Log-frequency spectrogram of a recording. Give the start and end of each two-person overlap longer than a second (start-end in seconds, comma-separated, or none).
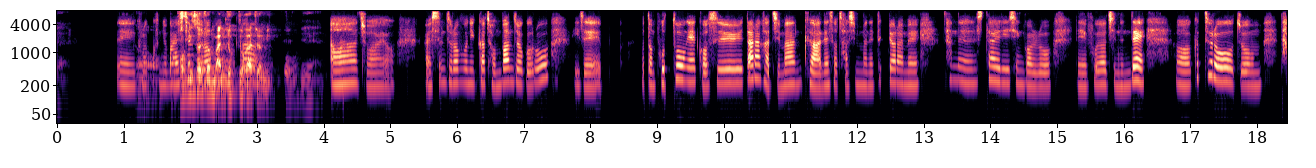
1.2-3.1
